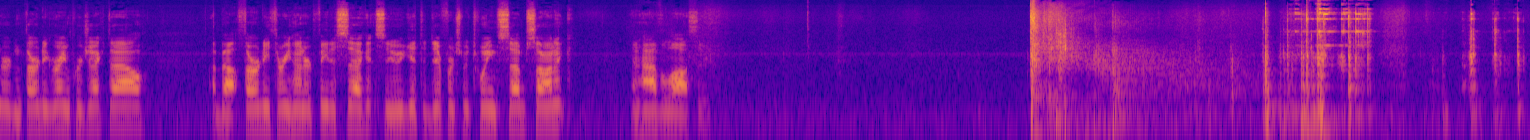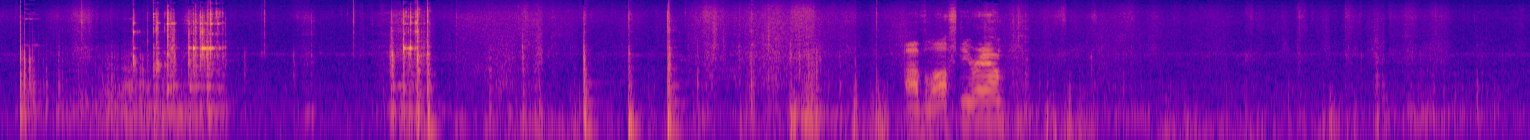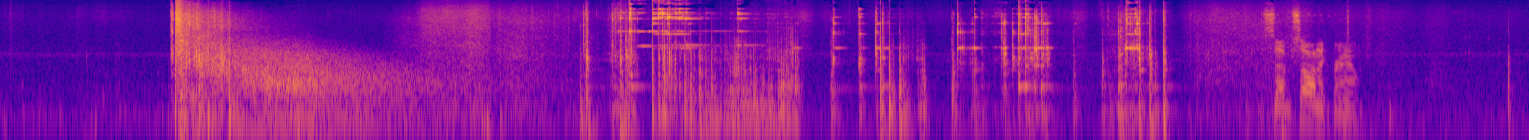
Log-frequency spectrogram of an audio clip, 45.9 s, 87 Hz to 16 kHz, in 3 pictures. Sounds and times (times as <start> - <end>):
Speech: 0.0 - 1.5, 2.1 - 7.2, 24.3 - 25.5, 43.2 - 44.3.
